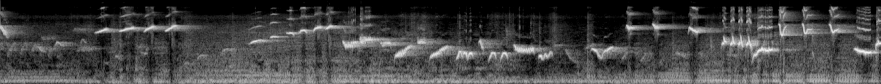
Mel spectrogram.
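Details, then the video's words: White-rumped shama in energetic 'gacor' song, used as a lure to get quiet shamas singing again: fast varied whistles, high slurred notes and downward swoops, delivered in quick bursts of about four per second. "MURAI BATU GACOR ..TEPAT UNTUK PANCINGAN , MURAI BATU MACET KURANG GACOR,AGAR BUNYI LAGI"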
